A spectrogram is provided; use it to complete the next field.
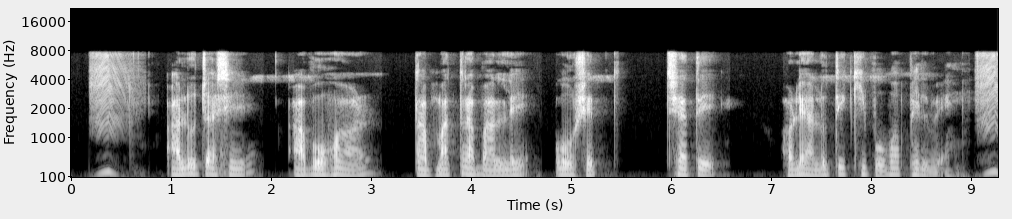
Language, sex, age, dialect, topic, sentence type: Bengali, male, 18-24, Rajbangshi, agriculture, question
